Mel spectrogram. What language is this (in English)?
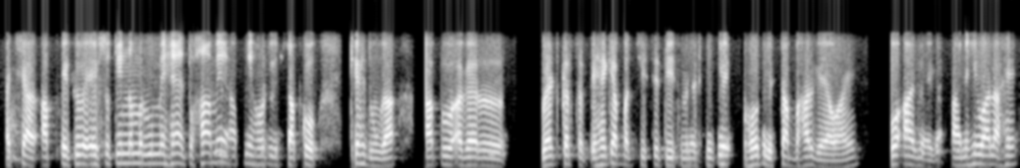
Urdu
